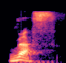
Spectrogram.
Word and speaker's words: rough: let's look at them one rough which rhymes with puff cough which rhymes with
